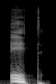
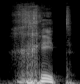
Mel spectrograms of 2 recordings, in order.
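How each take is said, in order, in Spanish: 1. Empieza directamente con la vocal. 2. Empieza con una consonante gutural áspera. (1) "Prueba a utilizar solo la vocal" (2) "utilizar la J de forma muy agresiva"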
